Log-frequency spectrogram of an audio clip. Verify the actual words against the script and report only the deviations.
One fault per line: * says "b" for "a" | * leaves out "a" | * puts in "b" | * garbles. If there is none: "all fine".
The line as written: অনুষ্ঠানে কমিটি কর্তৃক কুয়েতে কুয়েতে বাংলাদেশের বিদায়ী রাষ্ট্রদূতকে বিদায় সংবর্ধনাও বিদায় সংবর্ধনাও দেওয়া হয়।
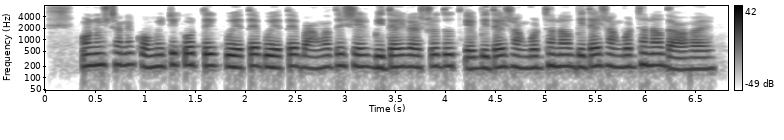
all fine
